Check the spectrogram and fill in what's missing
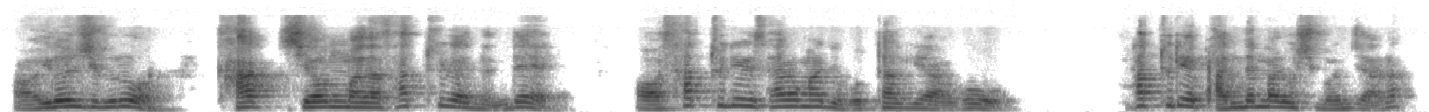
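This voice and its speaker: Lively mellow-voiced teacher on a video call. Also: medium pitch, brisk. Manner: animated, asks children questions and plays out dialect phrases. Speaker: reading and writing teacher for children. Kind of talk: online video class.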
